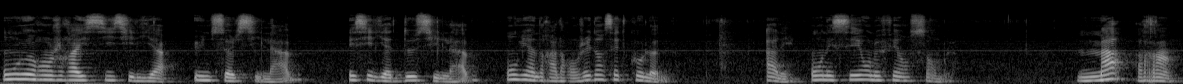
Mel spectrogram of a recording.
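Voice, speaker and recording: A woman teacher giving a slow, clear phonics lesson to young children, patiently spelling out letters one by one. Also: on the low side, expressive, mellow, slight background noise.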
